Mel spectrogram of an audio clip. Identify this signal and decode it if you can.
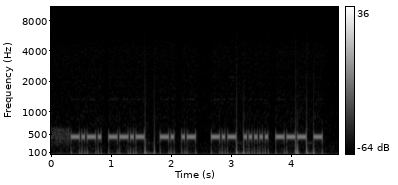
Morse code, heard as a keyed tone, about 27 wpm, 440 Hz. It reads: CQ NA K5OT
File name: 2016 JAN CW NAQP / 2016 Jan naqp k5ot - 0-10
